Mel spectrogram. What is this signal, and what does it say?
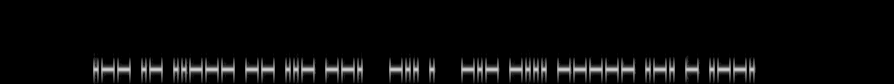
Morse code, heard as a keyed tone, about 32 wpm, 700 Hz. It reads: WA2MUG DE KB0RTP
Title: USA Callsign DE Callsign - 6 Characters - 30wpm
